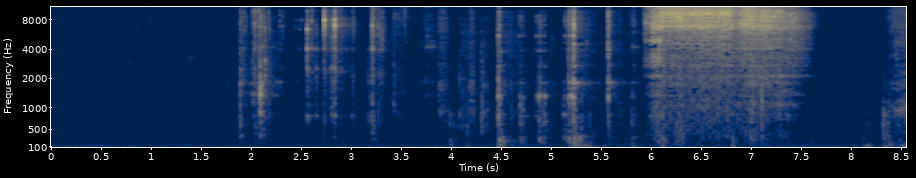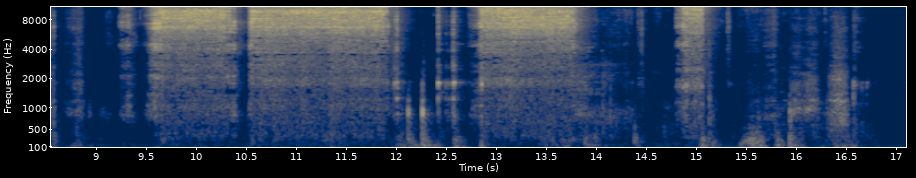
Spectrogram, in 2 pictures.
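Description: Shop compressed air hissing in three bursts of about one to two and a half seconds each, with hard starts and stops, between clicks and rattles of metal tools and brass air fittings, while a leak-down tester is being connected to a cylinder.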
